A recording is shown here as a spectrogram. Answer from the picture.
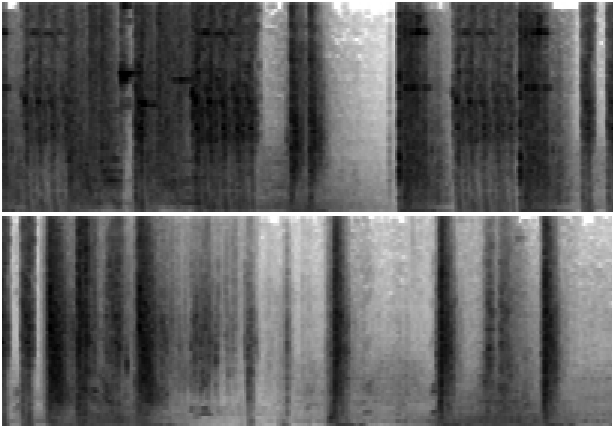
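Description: Film-soundtrack gunfire: repeated bursts of automatic rifle fire in a shootout, broken by short pauses a few seconds in and again past the middle.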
